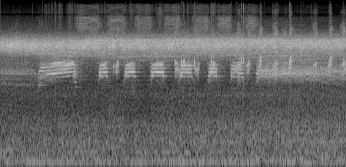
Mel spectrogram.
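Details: Song of a robust cicada in Toyama city, Japan: a series of rhythmic, buzzing high pulses about twice per second, accompanied by a constant piercing high whine in the background.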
